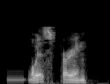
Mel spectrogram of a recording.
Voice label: "whispering", English

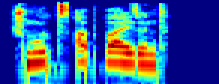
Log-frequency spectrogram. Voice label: "schmutzabweisend", German; adjectives

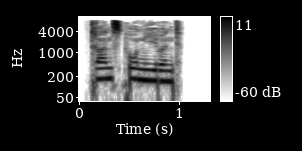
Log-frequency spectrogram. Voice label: "transponierend", German; adjectives

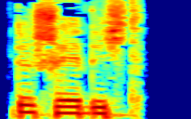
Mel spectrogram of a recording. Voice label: "geschädigt", German; adjectives

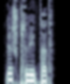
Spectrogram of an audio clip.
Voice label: "gesplittert", German; adjectives

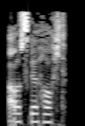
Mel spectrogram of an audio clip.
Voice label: "ausgehorcht", German; adjectives

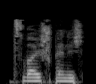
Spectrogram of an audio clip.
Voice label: "zweispännig", German; adjectives

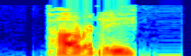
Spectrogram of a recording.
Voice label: "tardy", English; adjectives

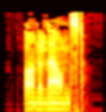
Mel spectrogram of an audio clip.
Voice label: "unannounced", English; adjectives

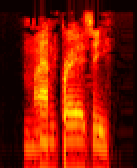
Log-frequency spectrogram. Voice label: "man-crazy", English; adjectives

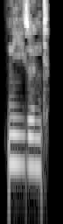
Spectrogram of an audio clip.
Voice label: "niesend", German; adjectives

